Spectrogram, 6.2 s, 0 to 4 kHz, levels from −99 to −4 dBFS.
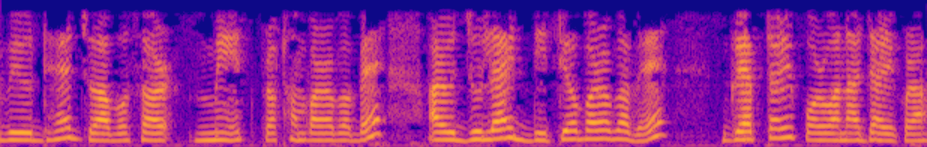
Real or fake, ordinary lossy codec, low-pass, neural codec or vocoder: fake; none; 3.6 kHz; vocoder, 44.1 kHz, 128 mel bands every 256 samples, BigVGAN v2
